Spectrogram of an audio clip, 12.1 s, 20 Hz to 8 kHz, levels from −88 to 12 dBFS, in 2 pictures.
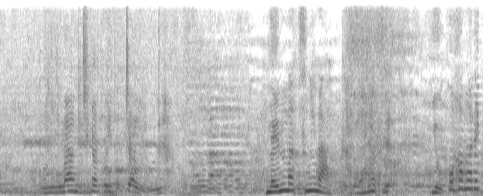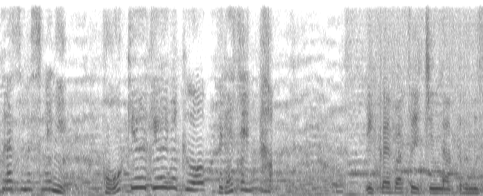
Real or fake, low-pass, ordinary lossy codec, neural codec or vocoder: fake; none; none; codec, 16 kHz, 4 kbps, FreqCodec, smaller model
